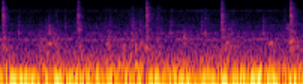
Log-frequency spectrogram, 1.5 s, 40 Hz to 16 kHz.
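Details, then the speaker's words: 1983 Volvo 240 wagon on new Microsquirt standalone harness, first drive: under road rumble a sharp tick about three times a second from the rear; owner suspects something wrapped around the axle. Rear noise while driving. "okay so there's a lot of noise going on back there i don't know what that is it kind of sounds like something's wrapped around the axle"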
